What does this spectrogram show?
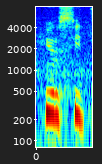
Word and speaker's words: hirsute: bolo a kala bonjour on dit barbe hirsute Ir, voilà barbe hirsute hirsute ça s'écrit avec H H voilà ici le H n'est pas mien ça parle hirsute hirsute H H U ne ko jɔn de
